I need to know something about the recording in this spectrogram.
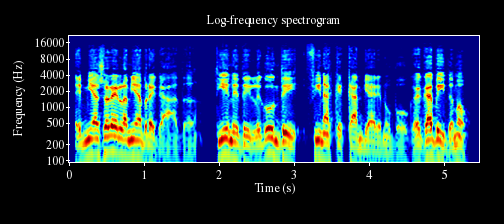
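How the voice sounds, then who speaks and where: A man's voice: low-pitched, very animated, normal speed, no room sound, clean studio sound. A man acting a pompous tipsy old cardinal. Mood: conspiratorial. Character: pompous, drunk old cardinal, grumbling and scheming. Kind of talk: theatrical monologue dialogue.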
